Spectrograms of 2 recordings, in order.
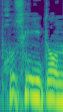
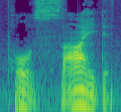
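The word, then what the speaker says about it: Poseidon: 그래서 포세이돈 하는데 영어로 발음은 포사이돈이에요. 보세요. 뒤에서 하나, 둘, 셋. 포사이돈.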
